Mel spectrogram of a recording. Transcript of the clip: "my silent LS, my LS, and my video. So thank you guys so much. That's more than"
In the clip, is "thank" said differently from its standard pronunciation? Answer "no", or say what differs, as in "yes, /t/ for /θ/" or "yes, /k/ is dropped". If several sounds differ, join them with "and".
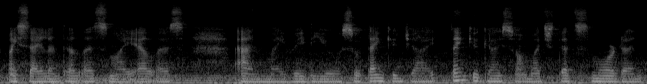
yes, /t/ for /θ/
